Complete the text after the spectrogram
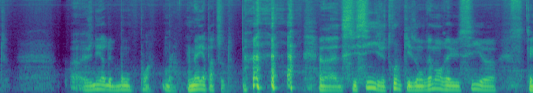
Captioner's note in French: rires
